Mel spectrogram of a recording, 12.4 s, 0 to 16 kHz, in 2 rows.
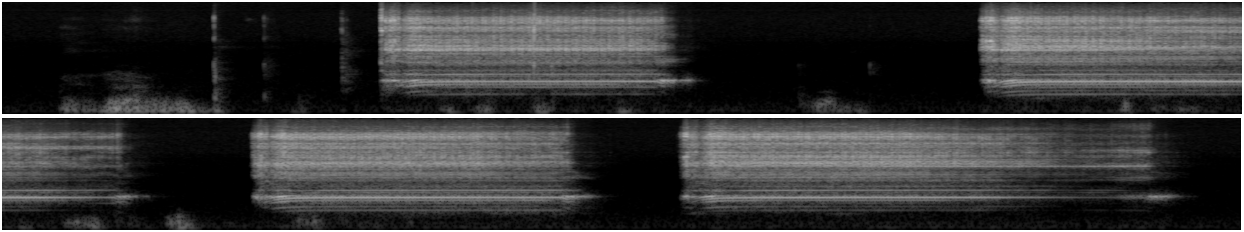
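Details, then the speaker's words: Motorcycle (R3) that now starts and runs, mic held close to the ABS unit: with ignition switched off, plugging in the connector makes the ABS pump motor whine in bursts of about 1.5 seconds, four times; motor end screws show rust and possible signs of prior turning. "เดี๋ยวจะให้ฟังเสียงอีกทีนะครับเสียงเจ้าABSนี่แหละเดี๋เอาไมค์เข้าไปใกล้ๆนะคอยดูนะครับเดี๋ยวจะเสียบปลั๊กเข้าไปนี่ไม่ได้เปิดสวิตช์นะ"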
